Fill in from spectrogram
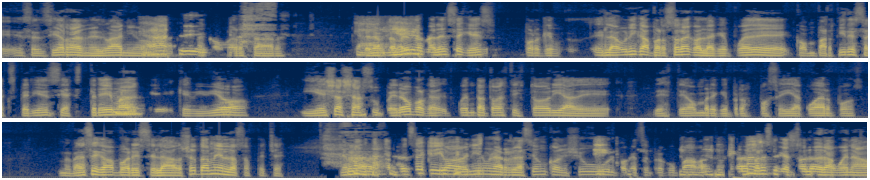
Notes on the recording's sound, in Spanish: La hicimos usando #jitsi. 6ta. Juntada Virtual.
